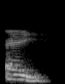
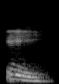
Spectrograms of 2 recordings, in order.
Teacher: pronounced as a true diphthong, a. Over the course of the 5th century, it seems to have changed to a pure vowel, a.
